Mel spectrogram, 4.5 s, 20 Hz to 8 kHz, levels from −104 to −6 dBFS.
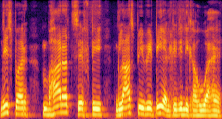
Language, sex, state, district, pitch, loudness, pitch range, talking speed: Hindi, male, Jharkhand, Palamu, 145 Hz, -11 LUFS, 135-160 Hz, 190 wpm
